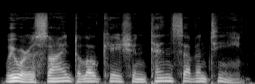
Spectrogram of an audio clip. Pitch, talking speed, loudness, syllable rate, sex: 130 Hz, 165 wpm, -18 LUFS, 5.7 syllables/s, male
